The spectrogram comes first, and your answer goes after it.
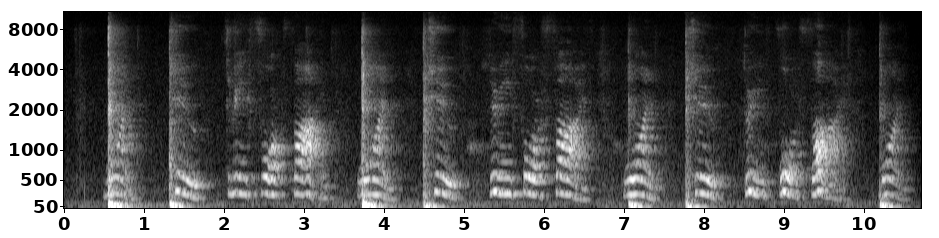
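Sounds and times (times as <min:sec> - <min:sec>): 
heavy foot stomps: 0:00.6 - 0:01.6, 0:03.7 - 0:04.8, 0:07.0 - 0:08.1, 0:10.2 - 0:10.5
speech: 0:01.4 - 0:10.4.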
